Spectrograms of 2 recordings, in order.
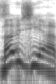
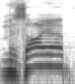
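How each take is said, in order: First: The name is said as 'Mosier', as spelled. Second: The name is said like the word 'Messiah'. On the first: This is how the spelling suggests it is said. The speaker calls it wrong. "we've been calling him Mosier because that's how it looks" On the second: This is how the player himself says it. The speaker calls it right. "I asked him for an official pronunciation"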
